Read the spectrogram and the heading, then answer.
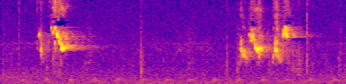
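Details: A Japanese wagtail in a garden, calling shrilly for a long while, gives two bursts of shrill, high, buzzy chirps, each about half a second long and roughly two seconds apart, over quiet background.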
